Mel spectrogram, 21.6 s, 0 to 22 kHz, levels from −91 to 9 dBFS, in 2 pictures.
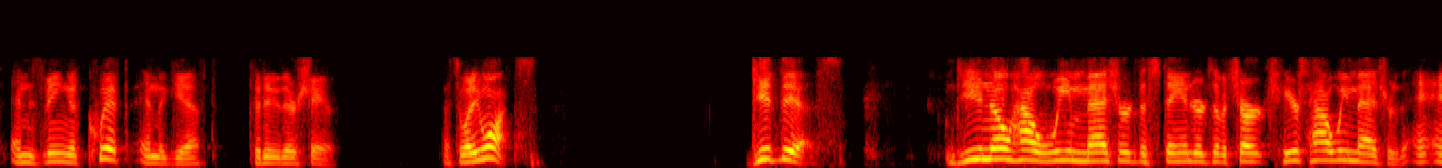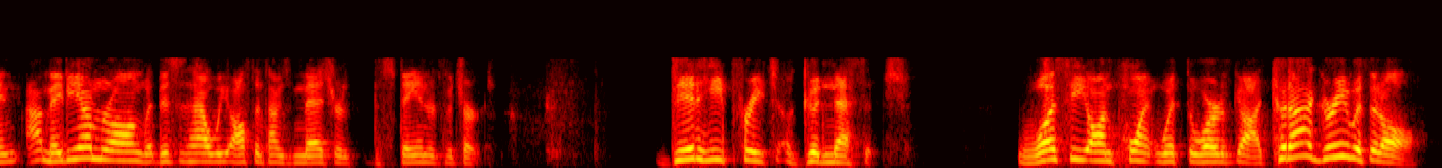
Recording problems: high frequencies cut off; noticeable; nothing above 5 kHz
garbled, watery; slightly

